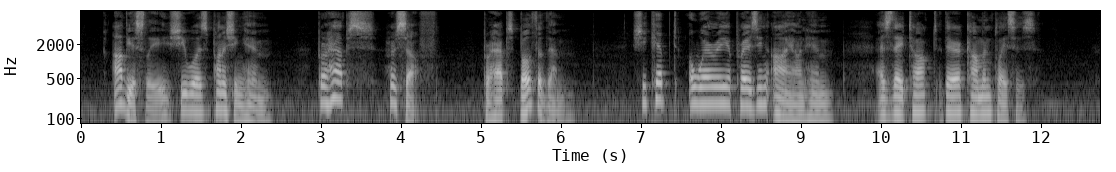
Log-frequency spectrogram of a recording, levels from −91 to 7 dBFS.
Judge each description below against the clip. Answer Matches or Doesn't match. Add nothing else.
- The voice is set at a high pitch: Doesn't match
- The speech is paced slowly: Matches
